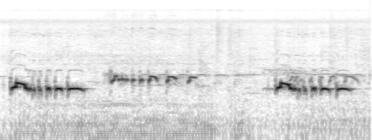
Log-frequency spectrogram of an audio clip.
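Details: Zebra dove bred from local and Bangkok stock sings two loud, deep rolling coo phrases sliding downward, separated by a softer run of quick trilled coos.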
